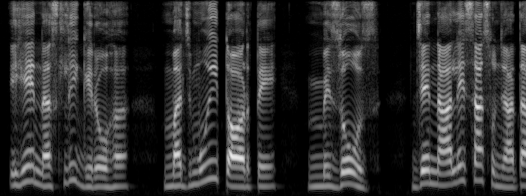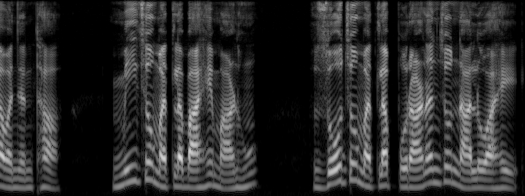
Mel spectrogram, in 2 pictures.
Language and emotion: Sindhi, neutral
